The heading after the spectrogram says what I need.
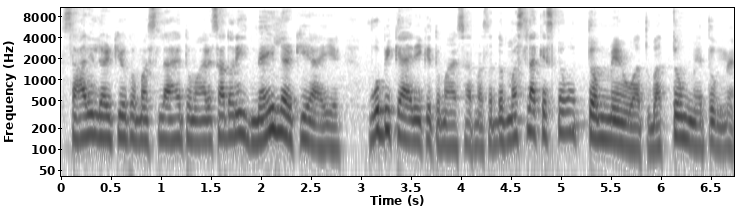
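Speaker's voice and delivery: teasing, needling put-on gossipy girl voice. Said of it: "आप अच्छी mimicry करते हैं".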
